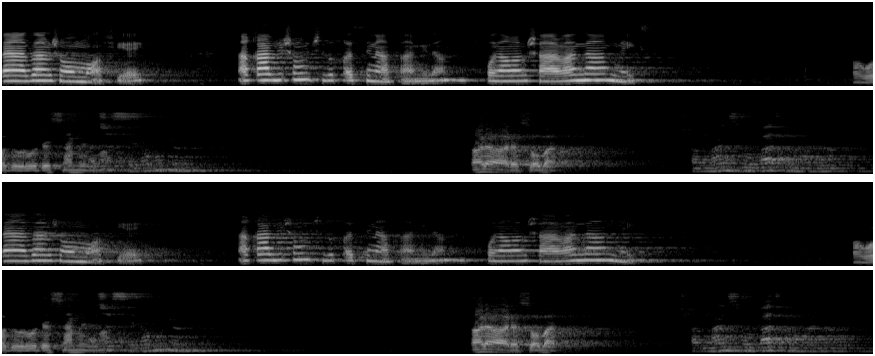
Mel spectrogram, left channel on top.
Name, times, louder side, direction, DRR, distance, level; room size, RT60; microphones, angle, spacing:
voice 1, 0.0-1.4 2.4-6.4, left 6 dB, 65° left, 0.4 m, -26 dB
voice 2, 8.5-9.8 13.4-14.3, right 2 dB, 15° right, 0.5 m, -35 dB
voice 3, 9.6-10.7 15.6-17.0, right 1 dB, 45° right, 5.5 m, -44 dB
21.0 x 19.5 x 6.7 m
head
